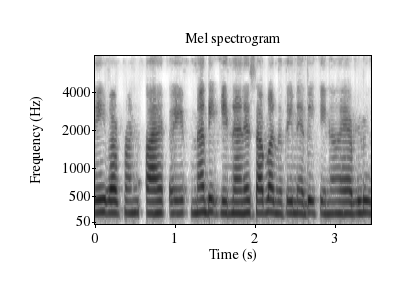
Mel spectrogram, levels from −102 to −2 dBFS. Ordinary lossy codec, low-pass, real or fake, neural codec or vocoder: none; none; fake; codec, 16 kHz, 1 kbps, X-Codec, HuBERT features, trained on general audio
